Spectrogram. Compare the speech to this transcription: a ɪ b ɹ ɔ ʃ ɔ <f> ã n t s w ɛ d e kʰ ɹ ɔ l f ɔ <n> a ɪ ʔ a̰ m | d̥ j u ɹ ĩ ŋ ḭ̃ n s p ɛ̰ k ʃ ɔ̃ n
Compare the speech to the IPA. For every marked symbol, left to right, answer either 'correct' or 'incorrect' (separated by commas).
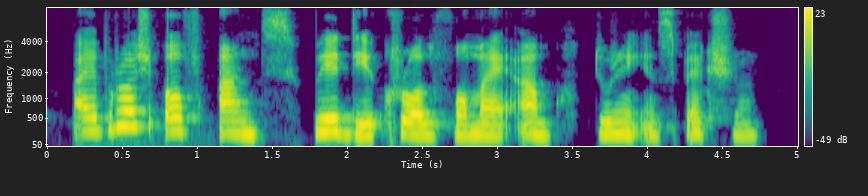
correct, incorrect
